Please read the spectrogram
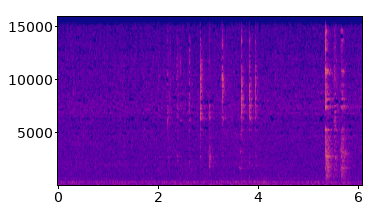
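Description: Utensils clinking and scraping against a stainless steel mixing bowl and a small steel pot as sauce is scraped in and mixed into mung bean noodles: a few light clinks, then a short burst of louder clinks near the end, over a steady low room hum.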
